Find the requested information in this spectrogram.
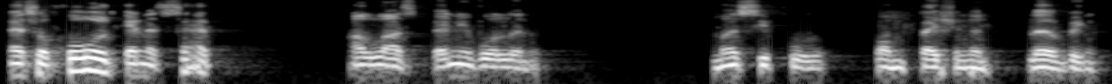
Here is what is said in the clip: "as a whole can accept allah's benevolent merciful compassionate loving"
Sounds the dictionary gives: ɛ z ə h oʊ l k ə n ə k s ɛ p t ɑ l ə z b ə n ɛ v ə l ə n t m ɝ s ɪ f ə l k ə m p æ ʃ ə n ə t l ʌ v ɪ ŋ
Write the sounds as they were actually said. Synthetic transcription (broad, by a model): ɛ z ə h oʊ l k ə n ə s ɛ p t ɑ l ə s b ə n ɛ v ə l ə n m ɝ s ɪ f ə l k ə m p æ ʃ ə n ə t l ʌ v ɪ ŋ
